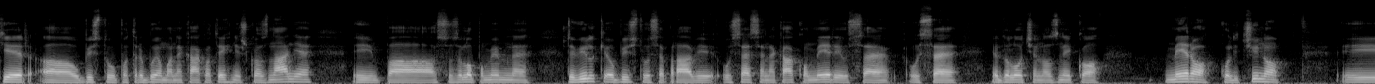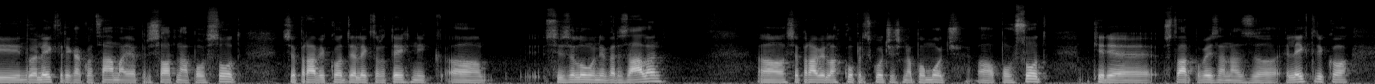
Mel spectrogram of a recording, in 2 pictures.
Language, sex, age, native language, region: Slovenian, male, 18-29, Slovenian, Central Slovenia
